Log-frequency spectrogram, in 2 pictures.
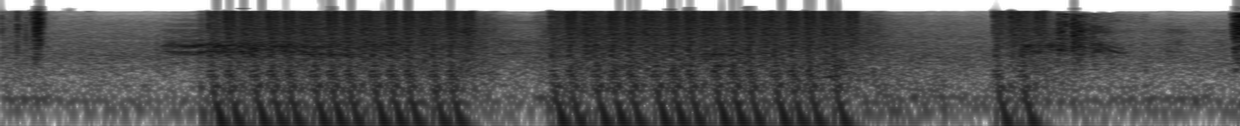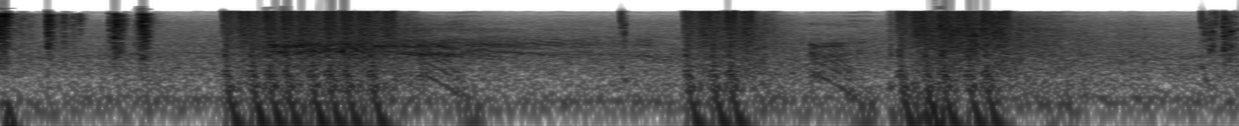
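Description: Gunfire rattles in loud, rapid bursts.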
